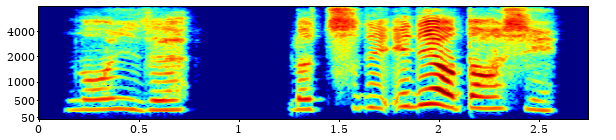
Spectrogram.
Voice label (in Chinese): 男孩 对话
